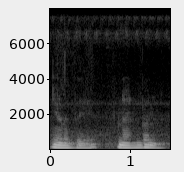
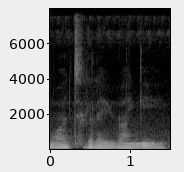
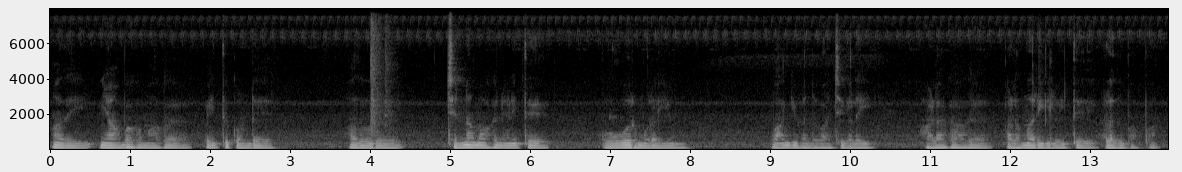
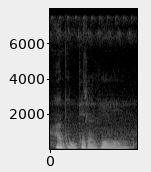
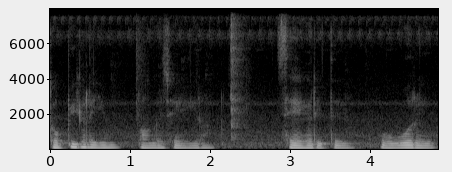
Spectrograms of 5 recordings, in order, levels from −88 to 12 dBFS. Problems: constant background noise, low volume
